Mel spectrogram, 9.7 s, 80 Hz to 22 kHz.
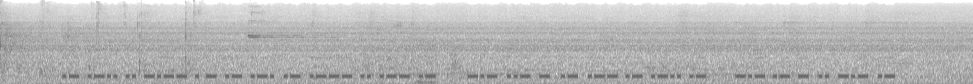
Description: Morse code, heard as a keyed tone, hand-sent with a paddle, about 37 wpm, 460 Hz, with the noise of a subway station. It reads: ALIYETARAJIWA KUTAWALA KATIKA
